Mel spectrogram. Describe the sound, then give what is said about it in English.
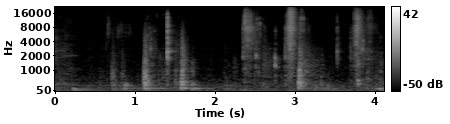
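A spray bottle squirts water at a cat in several short, sharp hissing spritzes, irregularly spaced, with no one talking. “Sorry, that's me spraying.”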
